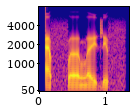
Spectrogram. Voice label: robot voice affirmative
